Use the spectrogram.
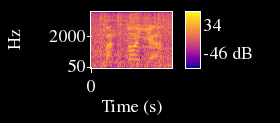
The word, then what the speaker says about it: Pantoja: How do I spell that? Pantoja.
